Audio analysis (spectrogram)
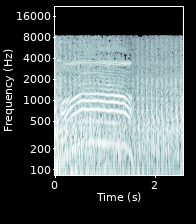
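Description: A voice imitates machine gun fire as war sounds, first a sustained whining tone, then a loud, continuous rapid rattle of shots that fills the rest of the short clip, unbroken.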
